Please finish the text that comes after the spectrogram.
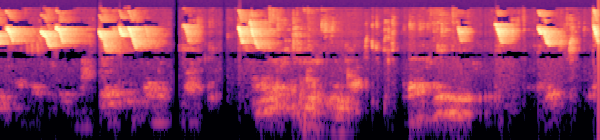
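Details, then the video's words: A saffron finch (canário da terra) sings chapinha carritilha phrases: bursts of loud, high, falling notes in quick clusters separated by short pauses, with brief human talking in the middle. "Canário chapinha carritilha."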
